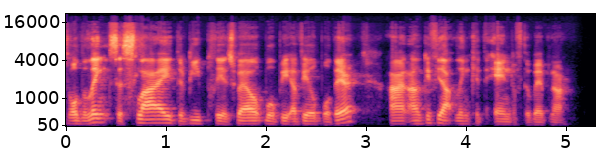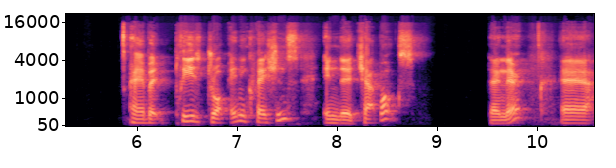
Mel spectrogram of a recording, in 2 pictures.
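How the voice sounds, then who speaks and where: Sitting in a desk chair in his home office, an Australian man in his fifties hosts a live webinar through a webcam video call. His mid-range voice is slightly croaky from a cold, and his delivery is relaxed and friendly, peppered with fillers.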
